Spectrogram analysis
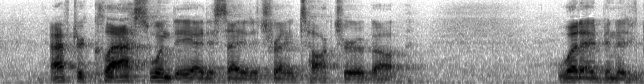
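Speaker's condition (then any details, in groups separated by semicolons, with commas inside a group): No condition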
